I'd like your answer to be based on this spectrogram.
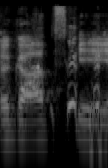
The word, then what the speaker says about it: Vygotsky: is it Vygotsky? Is that correct? Did I say that correctly? – Yes, Vygotsky, yes.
